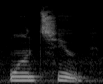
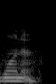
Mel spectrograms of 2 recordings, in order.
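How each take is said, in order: First: The two words are said separately. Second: The two words are run together.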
